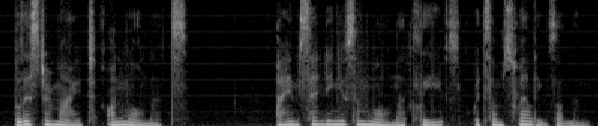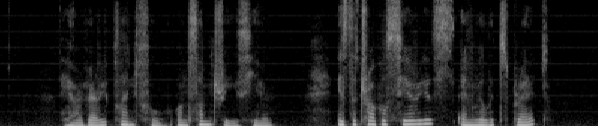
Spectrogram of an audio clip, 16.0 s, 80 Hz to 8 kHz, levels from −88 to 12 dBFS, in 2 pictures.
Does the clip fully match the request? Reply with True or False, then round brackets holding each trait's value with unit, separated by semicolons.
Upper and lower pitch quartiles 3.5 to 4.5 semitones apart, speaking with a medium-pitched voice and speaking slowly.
False (5.2 semitones; 170 Hz; 120 wpm)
